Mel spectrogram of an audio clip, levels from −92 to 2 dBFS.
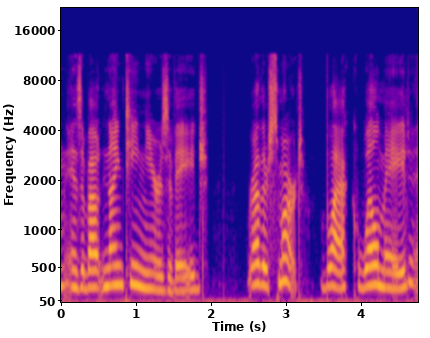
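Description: At about 2.17 s there's a block of digital silence: the audio drops straight to silence for roughly 2.7 ms and then comes straight back, with no fade on either side. That length fits a 128-sample block at 48 kHz, so it points to an output buffer that wasn't filled in time. Because the gap is so short and the edges are hard, it comes across as a single sharp tick in the speech.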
